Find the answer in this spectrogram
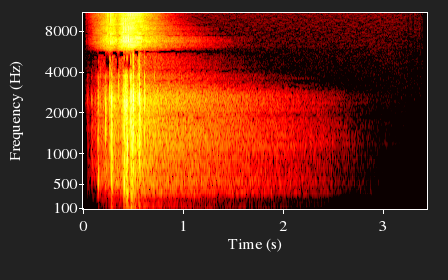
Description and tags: Wood Break
Made of pieces of dry tree.
crackle, crackling, broken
